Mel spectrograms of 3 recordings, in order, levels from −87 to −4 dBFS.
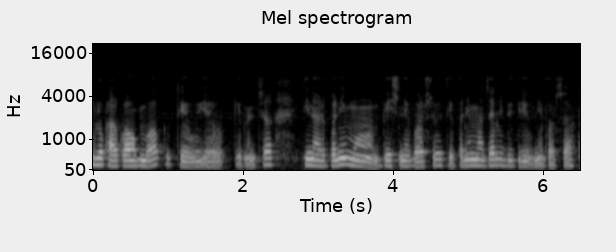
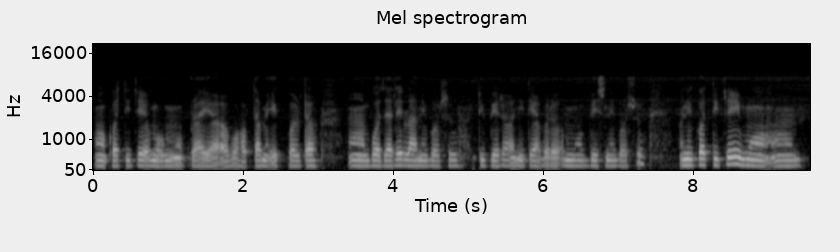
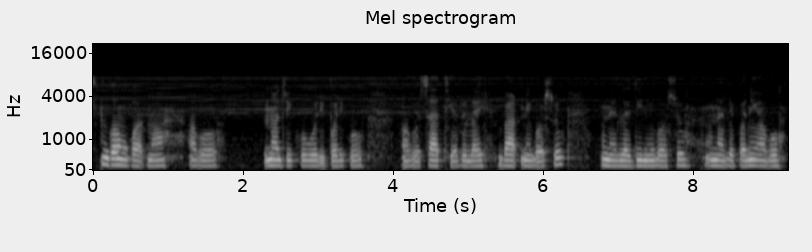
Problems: none marked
